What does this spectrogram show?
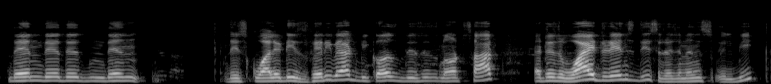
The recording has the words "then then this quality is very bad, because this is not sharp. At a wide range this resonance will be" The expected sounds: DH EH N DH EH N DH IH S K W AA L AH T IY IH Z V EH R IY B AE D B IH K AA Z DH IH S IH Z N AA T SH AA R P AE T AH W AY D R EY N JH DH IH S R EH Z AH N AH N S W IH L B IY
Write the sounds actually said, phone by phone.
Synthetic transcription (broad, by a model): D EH N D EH N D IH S K W AA L AH T IY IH Z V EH R IY B AE D B IH K AA Z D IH S IH Z N AA T S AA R AE T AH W AY D R EY N JH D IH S R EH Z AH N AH N S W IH L B IY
